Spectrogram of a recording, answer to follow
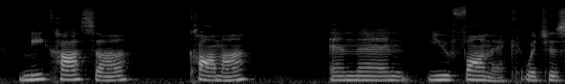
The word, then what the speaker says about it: Euphonik: es su casa, Mi Casa, comma, and then euphonic, which is spelled EUPHONIK.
